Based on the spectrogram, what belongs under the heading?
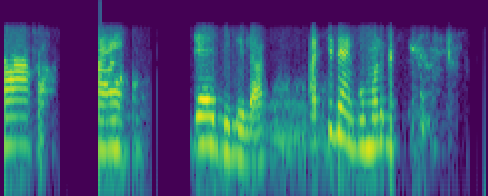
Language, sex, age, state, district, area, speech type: Sindhi, female, 30-45, Madhya Pradesh, Katni, rural, conversation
